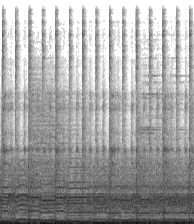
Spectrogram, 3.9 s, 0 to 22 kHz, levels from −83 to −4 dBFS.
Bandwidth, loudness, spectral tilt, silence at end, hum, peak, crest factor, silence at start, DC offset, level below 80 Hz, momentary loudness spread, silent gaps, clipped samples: over 20 kHz; -13 LUFS; -5 dB/octave; 0 s; none; 0 dBFS; 14 dB; 0 s; under 0.1%; -24 dBFS; 1 LU; none; under 0.1%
